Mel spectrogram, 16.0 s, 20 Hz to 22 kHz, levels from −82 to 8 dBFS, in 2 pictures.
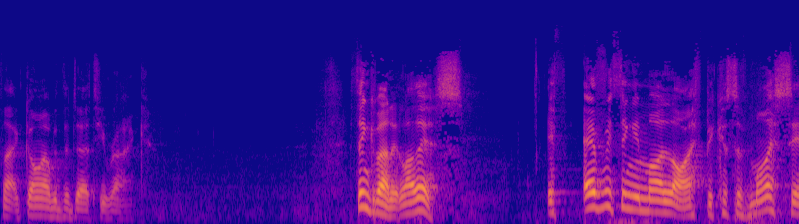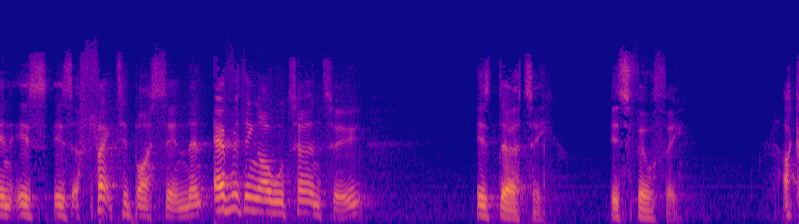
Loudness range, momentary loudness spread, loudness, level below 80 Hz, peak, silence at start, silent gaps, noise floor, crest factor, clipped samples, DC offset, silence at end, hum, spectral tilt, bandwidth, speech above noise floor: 7 LU; 15 LU; -26 LUFS; -62 dBFS; -4 dBFS; 0.05 s; none; -67 dBFS; 24 dB; under 0.1%; under 0.1%; 0 s; none; -4.5 dB/octave; 11.5 kHz; 42 dB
